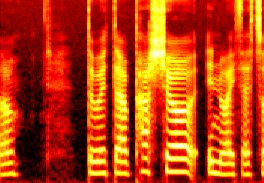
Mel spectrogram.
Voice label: "pasio", Welsh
